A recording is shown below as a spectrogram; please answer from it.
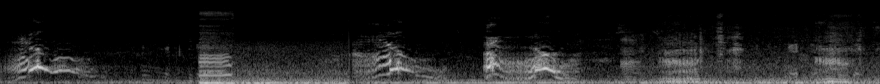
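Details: Shih Tzu giving sharp, high-pitched barks, single and in quick pairs, with a loud thump partway through and muffled background noise.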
